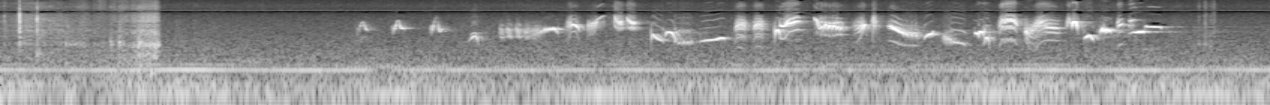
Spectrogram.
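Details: Garden warbler in unusually eager, loud song: after a brief noise burst and a quiet gap, a few isolated notes build into a rapid, tumbling warble of varied whistles and chatters lasting about four seconds, with a low constant hum behind.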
